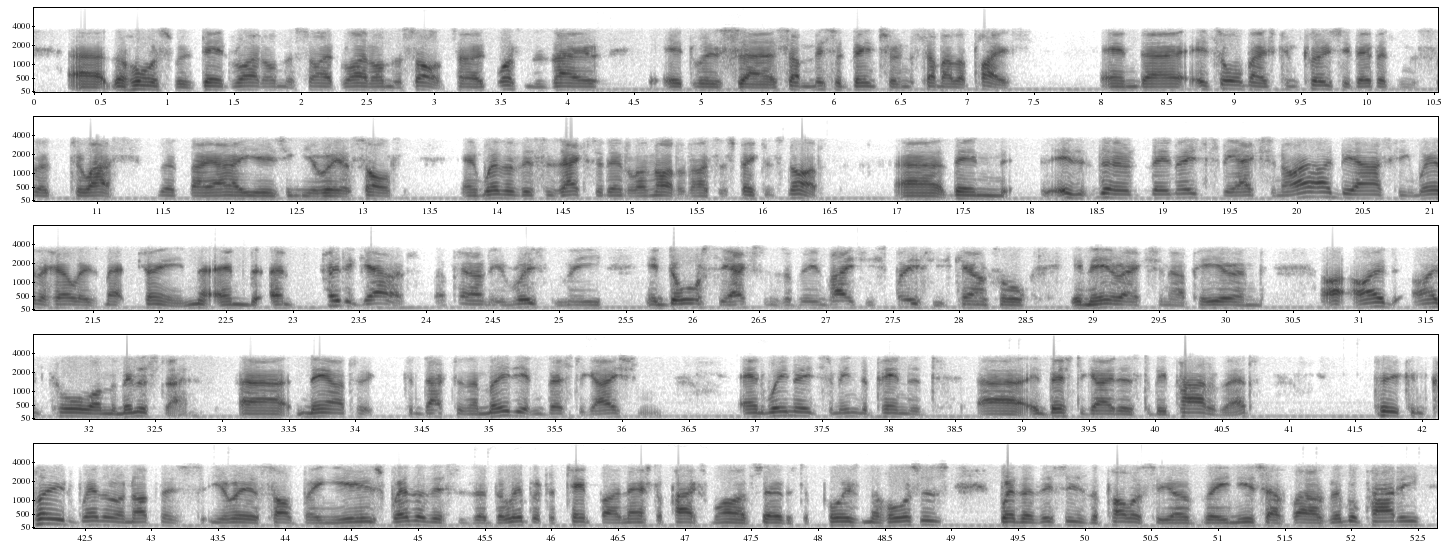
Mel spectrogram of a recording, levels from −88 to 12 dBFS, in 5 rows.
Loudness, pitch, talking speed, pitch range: -21 LUFS, 115 Hz, 180 wpm, 105-120 Hz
